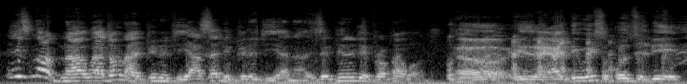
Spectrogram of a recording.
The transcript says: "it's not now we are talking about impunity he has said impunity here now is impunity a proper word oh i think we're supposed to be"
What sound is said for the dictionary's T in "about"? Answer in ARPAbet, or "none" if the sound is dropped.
none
